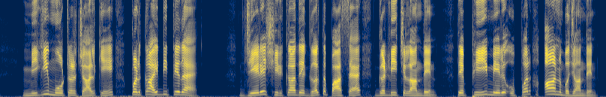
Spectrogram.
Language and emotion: Dogri, angry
